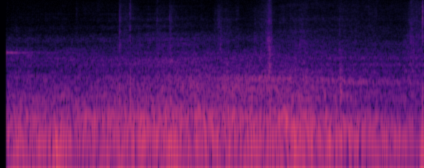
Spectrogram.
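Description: Steady low rumble of road traffic, with a few faint ticks.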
